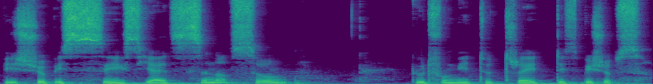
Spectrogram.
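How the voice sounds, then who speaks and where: Slow, halting man thinking aloud. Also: mid-range voice, little pitch movement. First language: Nogai. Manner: halting non-native English, thinking out loud. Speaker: chess streamer. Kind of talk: thinking aloud while playing online chess.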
